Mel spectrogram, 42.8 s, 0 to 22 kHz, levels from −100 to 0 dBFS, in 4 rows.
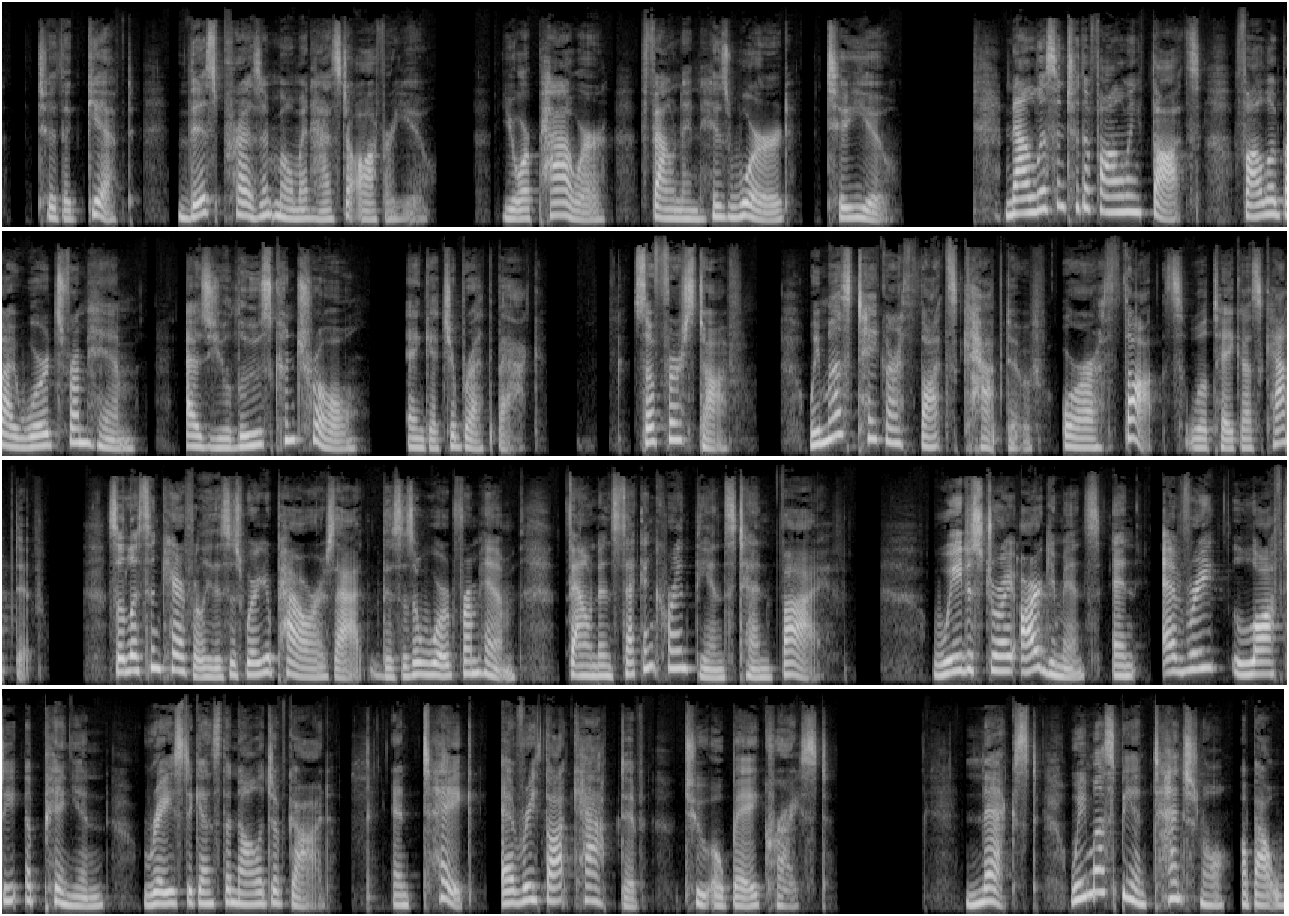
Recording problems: abrupt cut into speech; at the end

